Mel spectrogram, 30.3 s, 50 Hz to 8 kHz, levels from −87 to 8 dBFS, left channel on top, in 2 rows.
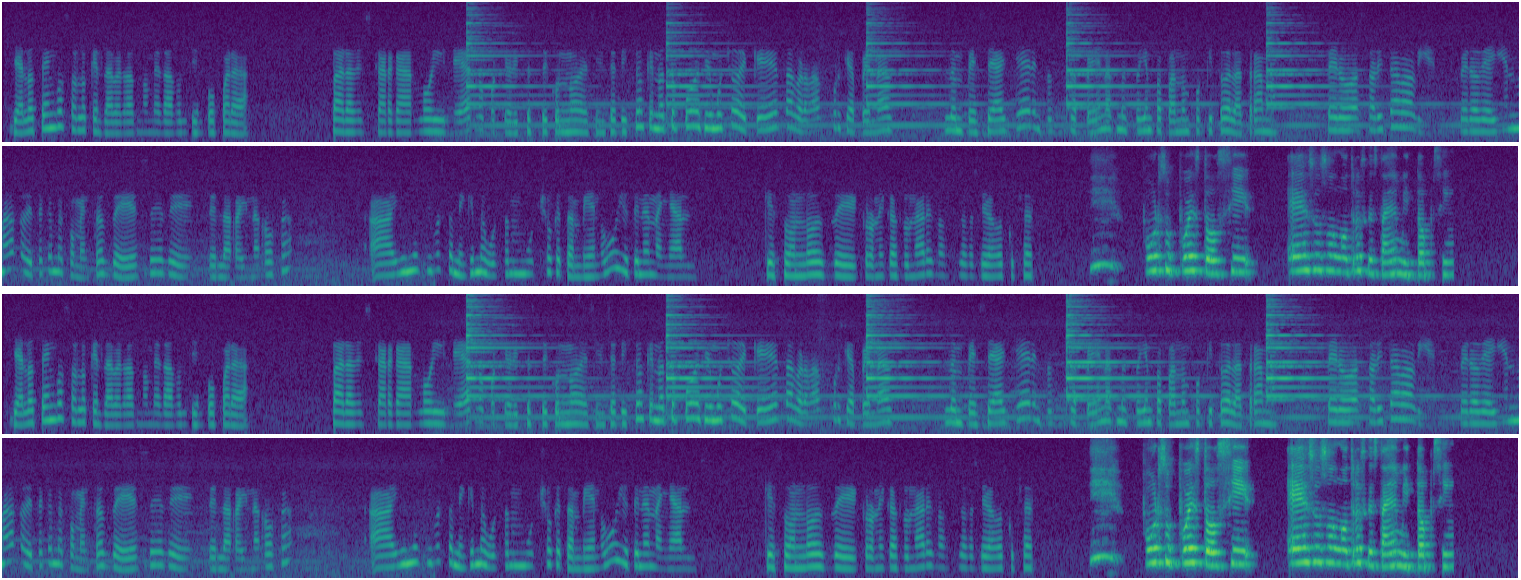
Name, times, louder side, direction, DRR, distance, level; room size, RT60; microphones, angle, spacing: voice 1, 0.1-2.5 3.3-5.2 5.5-6.0 6.3-8.9 9.4-10.4 10.7-11.9 12.2-12.8 13.3-14.3 14.6-18.1 18.8-22.1 22.8-25.5, right 1 dB, 10° right, 1.1 m, -34 dB
sound 1, 4.3-19.5, right 5 dB, 30° right, 1.8 m, -36 dB
voice 2, 26.0-27.7 28.0-29.7, right 5 dB, 70° right, 0.7 m, -21 dB
open air
head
